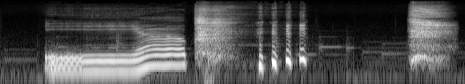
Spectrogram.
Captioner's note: chuckles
